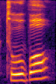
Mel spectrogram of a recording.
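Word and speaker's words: 吐蕃: 중국어로는 두버 이렇게 발음이 됩니다. 두버 이렇게 발음이 되니까 티베트하고 어 뭔가 발음상으로는 비슷해집니다.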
